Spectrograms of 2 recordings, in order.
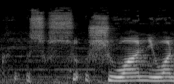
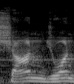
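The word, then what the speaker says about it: Xuan-Yuan: but i play the shuwan yuan sword i think it's pronounced sean juan sword i have one here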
